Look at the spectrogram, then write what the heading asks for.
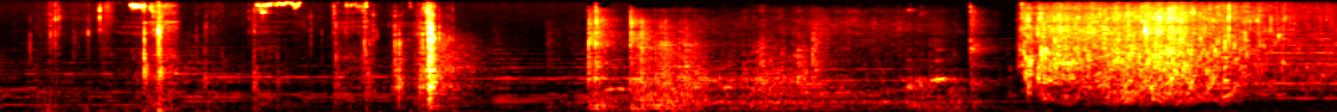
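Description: rushing flood water

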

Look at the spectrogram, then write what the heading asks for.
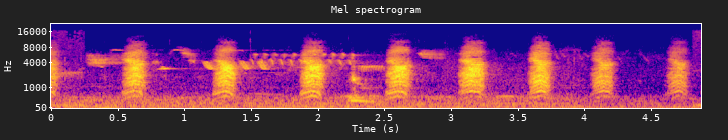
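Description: hoarse

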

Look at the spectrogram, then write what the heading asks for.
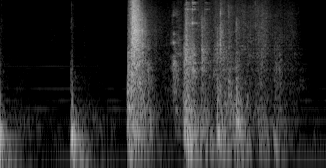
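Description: door being kicked in

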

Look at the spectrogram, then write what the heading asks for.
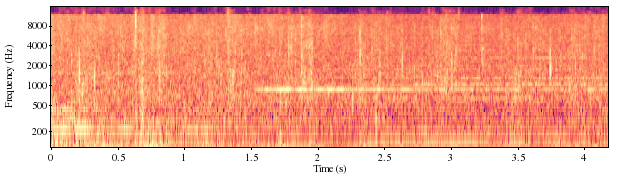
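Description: pouring rain

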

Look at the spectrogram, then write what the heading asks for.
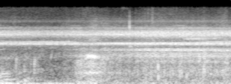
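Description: frog calling

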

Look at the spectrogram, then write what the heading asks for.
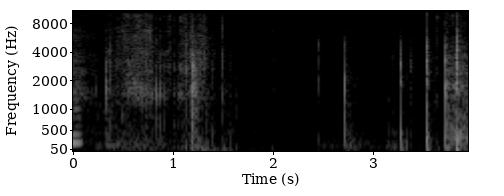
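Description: flipping through paper pages

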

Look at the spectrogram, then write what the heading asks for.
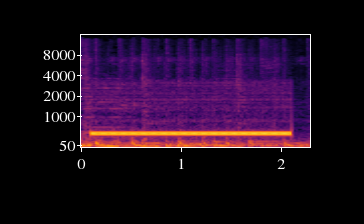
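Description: telephone dial tone

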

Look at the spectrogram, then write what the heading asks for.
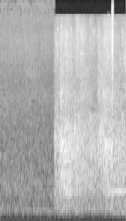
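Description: weak applause

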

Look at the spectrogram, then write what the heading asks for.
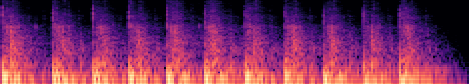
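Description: banging on a door

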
